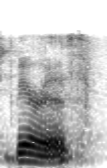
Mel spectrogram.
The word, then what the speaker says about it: Baraz: Our speaker today is James Baraz, rhymes with Paris, he told me.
